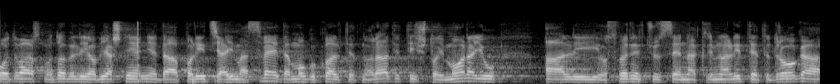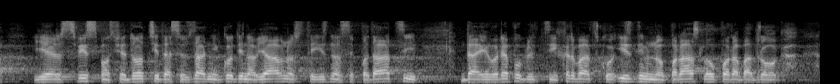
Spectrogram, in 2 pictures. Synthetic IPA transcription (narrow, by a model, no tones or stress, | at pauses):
o̞d̪ʋaːsmo̞d̪o̞bilio̞bjaʃɲe̞ːɲe̞d̪apo̞lit̪sijaimaːsʋe̞d̪amo̞ɡukʋalit̪e̞t̪no̞ɾaːd̪it̪iʃt̪o̞imo̞ːɾajuː | aliosʋrnit͡ɕuse̞nakɾiminalit̪e̞t̪d̪ɾo̞ːɡa | je̞ɾsʋismo̞sʋje̞d̪o̞t̪sid̪ase̞uzad̪ɲiɦɡo̞d̪inaujaːʋno̞st̪iizno̞se̞po̞d̪aːt̪si | d̪aje̞uɾe̞publit̪sixr̩ʋaːt̪sko̞jʔiznimno̞po̞ɾaːslˠaupo̞ɾabad̪ɾo̞ːɡa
